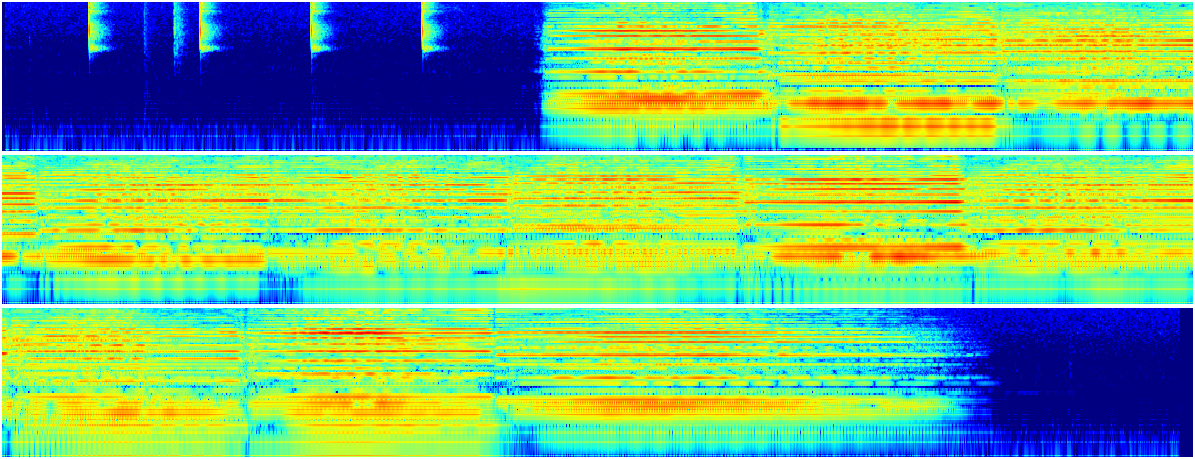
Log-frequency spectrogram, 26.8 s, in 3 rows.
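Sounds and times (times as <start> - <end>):
string quartet playing: 4.0 - 25.3.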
